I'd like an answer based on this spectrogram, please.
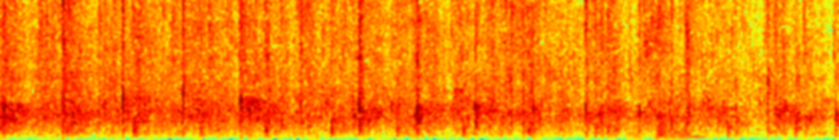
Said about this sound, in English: You, why don't you come down? Round of applause, please, for our brave man.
